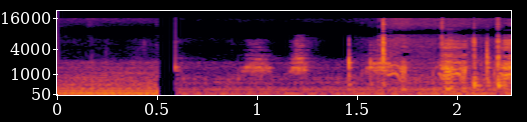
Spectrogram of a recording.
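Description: Ducks calling in a quick run of short notes through the second half. Before that, a steady low hum cuts off about half a second in.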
